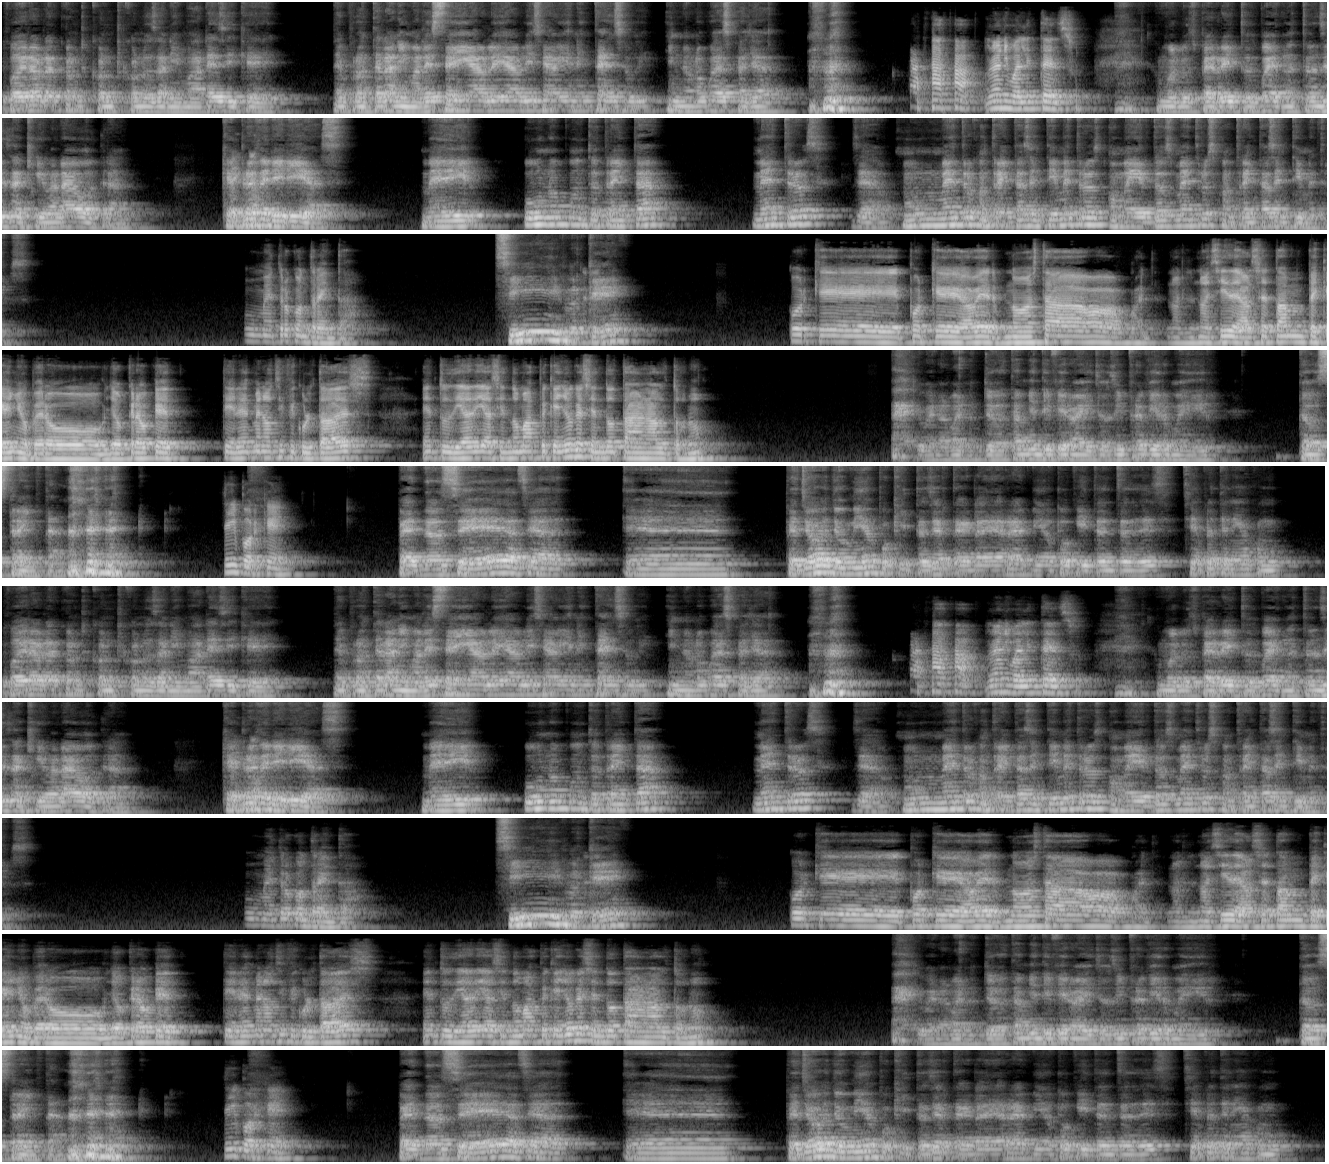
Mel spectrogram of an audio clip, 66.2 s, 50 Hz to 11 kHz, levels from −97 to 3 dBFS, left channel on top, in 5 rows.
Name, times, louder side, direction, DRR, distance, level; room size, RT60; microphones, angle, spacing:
voice 1, 0.0-2.8 3.3-7.8 8.1-8.5 11.1-14.5 15.5-16.6 17.4-18.0 18.5-19.9 20.8-21.5 21.8-26.7 31.4-32.8 48.6-51.9 52.7-54.2 55.5-55.6 57.0-58.7 59.2-60.3 60.8-65.7, left 2 dB, 30° left, -1 dB, 0.6 m, -23 dB
voice 2, 9.1-10.8 15.5-15.8 28.9-30.0 32.4-32.5 34.4-41.5 42.0-43.4 44.0-46.8 55.2-55.9, left 3 dB, 80° left, 7 dB, 0.4 m, -21 dB
4.1 x 2.1 x 2.5 m, 0.65 s
head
